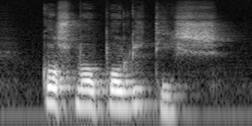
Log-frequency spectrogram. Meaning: cosmopolitan
- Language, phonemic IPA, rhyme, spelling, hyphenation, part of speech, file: Dutch, /ˌkɔs.moː.poːˈli.tis/, -itis, kosmopolitisch, kos‧mo‧po‧li‧tisch, adjective, Nl-kosmopolitisch.ogg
